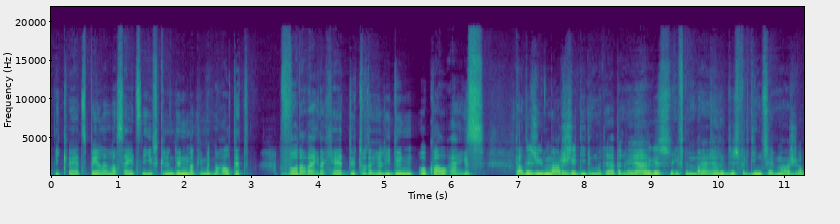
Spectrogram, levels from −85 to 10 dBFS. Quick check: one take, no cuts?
yes; 0 cuts

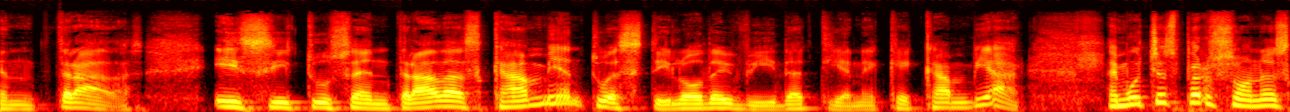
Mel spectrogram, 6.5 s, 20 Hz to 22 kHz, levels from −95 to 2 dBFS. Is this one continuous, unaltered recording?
no; 1 cut; at 5.5 s

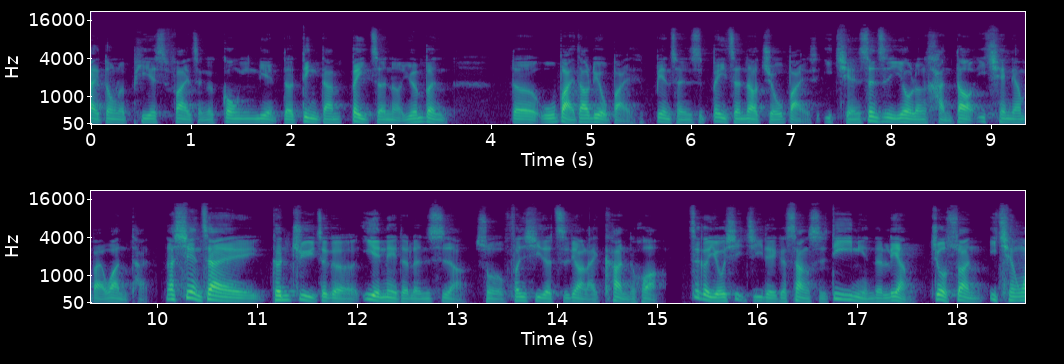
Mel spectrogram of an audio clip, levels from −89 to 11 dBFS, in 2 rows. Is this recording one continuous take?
no; 1 cut; at 10.0 s

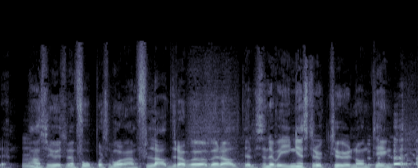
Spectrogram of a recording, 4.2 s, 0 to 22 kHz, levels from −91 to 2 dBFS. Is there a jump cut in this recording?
no; 0 cuts

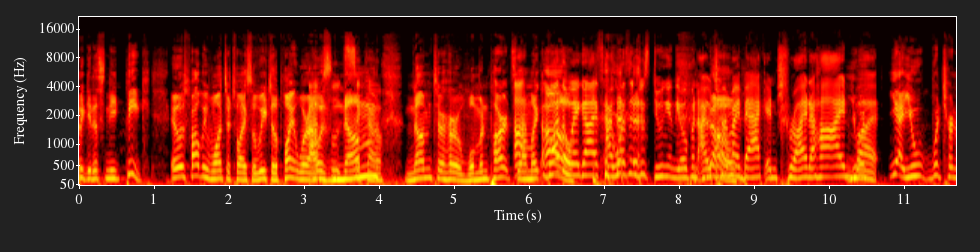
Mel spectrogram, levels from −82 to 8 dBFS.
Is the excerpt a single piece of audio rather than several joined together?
yes; 0 cuts

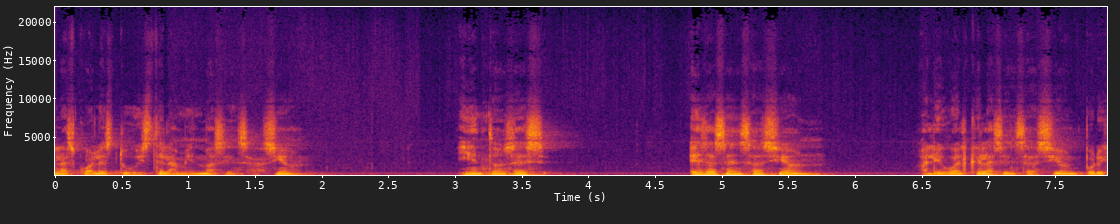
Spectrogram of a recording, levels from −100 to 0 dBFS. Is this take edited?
no; 0 cuts

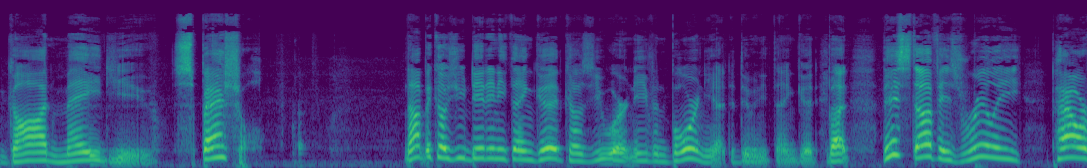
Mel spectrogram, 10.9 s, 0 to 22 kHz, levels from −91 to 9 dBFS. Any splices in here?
yes; 2 cuts; at 3.9 s, 8.3 s

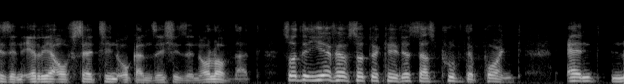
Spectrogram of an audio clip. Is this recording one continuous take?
no; 1 cut; at 4.0 s

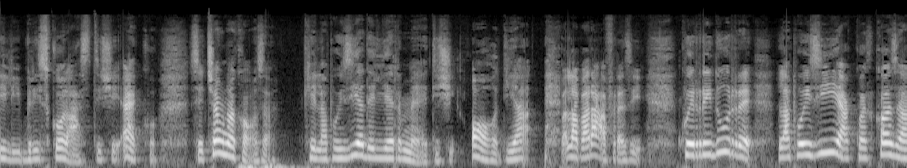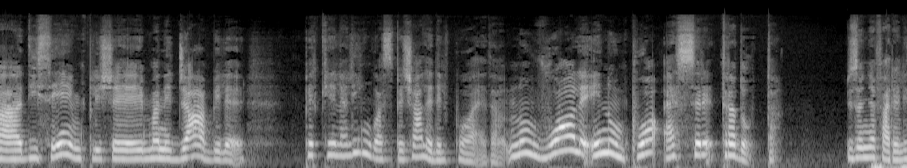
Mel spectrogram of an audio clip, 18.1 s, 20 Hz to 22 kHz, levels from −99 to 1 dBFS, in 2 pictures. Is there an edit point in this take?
yes; 1 cut; at 5.6 s

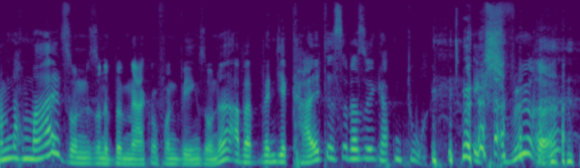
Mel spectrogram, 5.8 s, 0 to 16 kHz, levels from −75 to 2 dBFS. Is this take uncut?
yes; 0 cuts

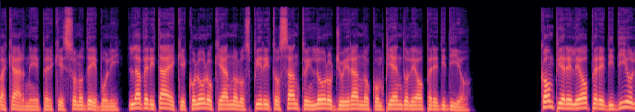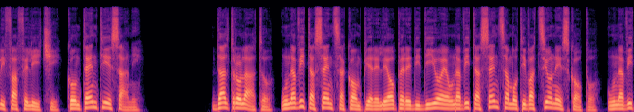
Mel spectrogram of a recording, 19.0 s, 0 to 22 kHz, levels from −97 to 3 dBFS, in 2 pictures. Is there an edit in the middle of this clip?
no; 0 cuts

